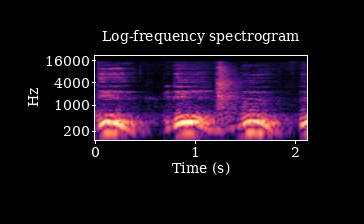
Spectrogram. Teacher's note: 성대를 진동시켜 울리며 내는 소리. 그래서요, 자음을 발음할 때에는 음호음을 넣어줘서 니은이라고 발음하는 게 아니라 느, 르, 무, 으 하면 여기가 울립니다. · 울림 소리 성대를 진동시켜 울리며내는 소리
